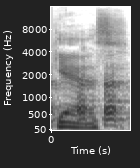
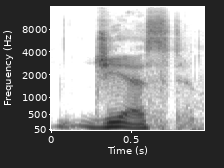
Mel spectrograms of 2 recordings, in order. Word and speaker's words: Guess: I'm not asking you to guess. No, that's real. Yeah, but his father's name was Guess, sometimes pronounced Gist, like Gist or Guess.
